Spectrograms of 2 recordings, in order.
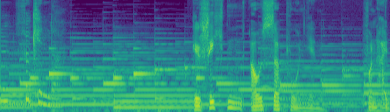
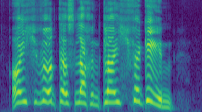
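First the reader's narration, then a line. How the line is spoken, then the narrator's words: Calling out. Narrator (German): rief entgegen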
